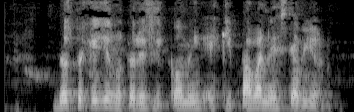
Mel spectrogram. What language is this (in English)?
Spanish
